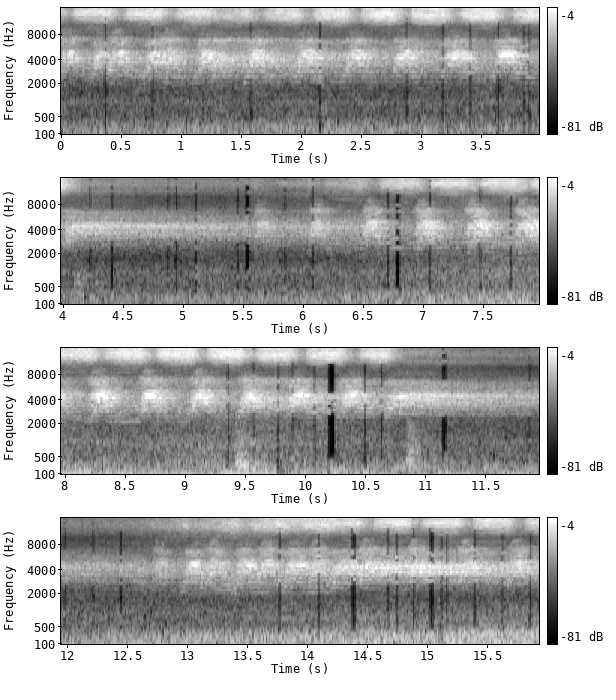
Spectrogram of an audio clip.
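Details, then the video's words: Forest chorus of cicadas during summer at Galsan Park, Mokdong, Seoul; a loud shrill drone throbbing in regular beats about twice a second, easing briefly midway before surging again, with faint low rumble and footstep-like clicks. "매미울음소리. 한여름의 청량제와 같은 천사들의 찬가. 갈산공원 매미들 숲속의 합창"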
